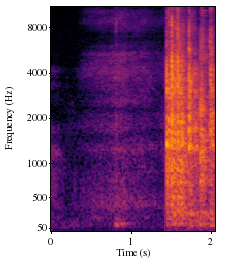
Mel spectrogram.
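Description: Small metal fly-tying tools clattering, a quick run of clicks about one and a half seconds in.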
